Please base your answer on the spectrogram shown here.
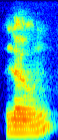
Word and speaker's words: loan: Then we have loan, L-O-A-N, which rhymes with own.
